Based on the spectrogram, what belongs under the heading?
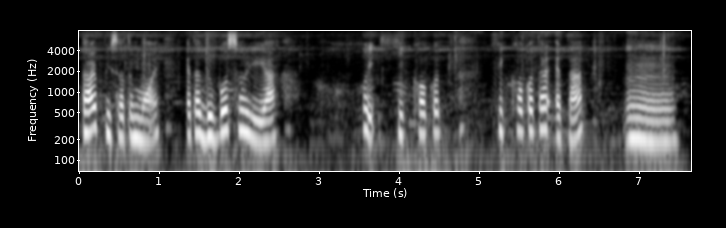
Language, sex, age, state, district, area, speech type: Assamese, female, 18-30, Assam, Morigaon, rural, spontaneous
